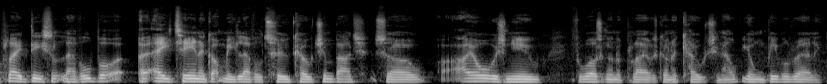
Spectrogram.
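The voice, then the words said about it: Liverpool Scouse accent. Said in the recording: “you can gauge by the accent. I'm not from South London. ... being a Scouser”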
